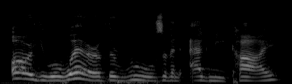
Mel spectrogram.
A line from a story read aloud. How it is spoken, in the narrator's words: Zhang Zhang spoke to her coldly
